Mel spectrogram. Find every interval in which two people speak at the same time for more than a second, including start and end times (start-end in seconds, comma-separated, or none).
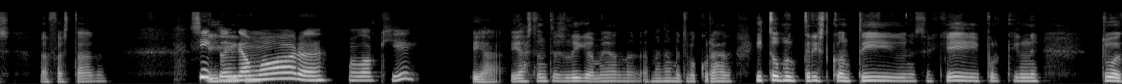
none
